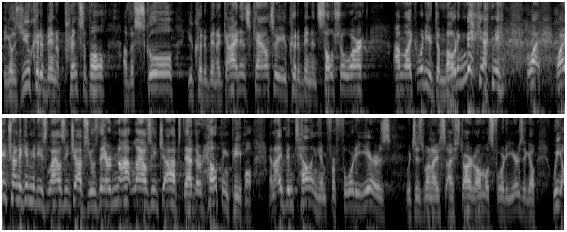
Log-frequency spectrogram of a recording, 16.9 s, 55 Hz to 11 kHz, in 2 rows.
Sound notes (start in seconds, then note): 7.1 audience laughing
